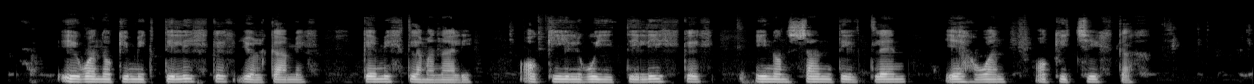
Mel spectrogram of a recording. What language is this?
Orizaba Nahuatl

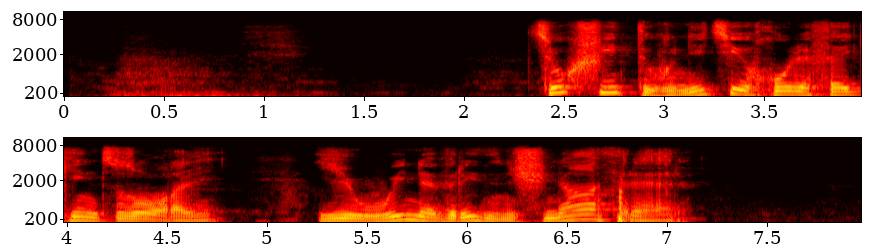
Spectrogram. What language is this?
Kabyle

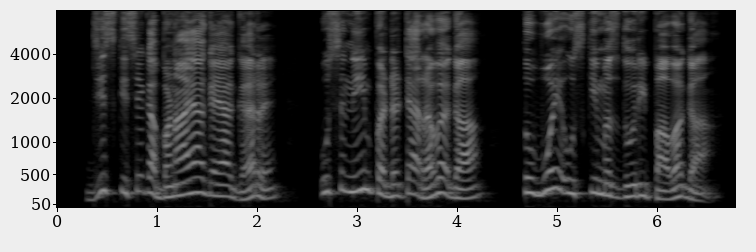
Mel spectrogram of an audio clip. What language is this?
Haryanvi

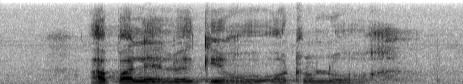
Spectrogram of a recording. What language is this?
Northern Sotho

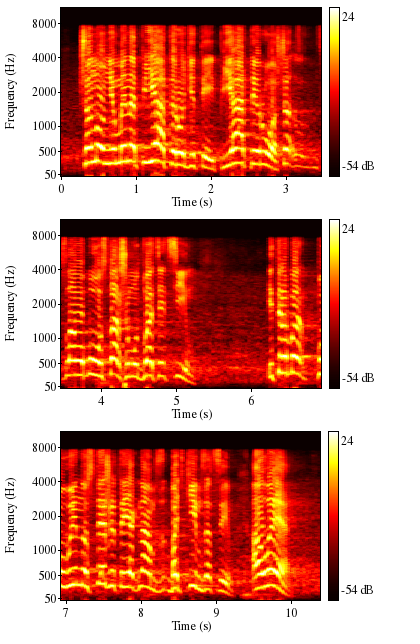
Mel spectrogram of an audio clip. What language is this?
Ukrainian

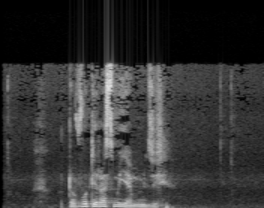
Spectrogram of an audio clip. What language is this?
Swahili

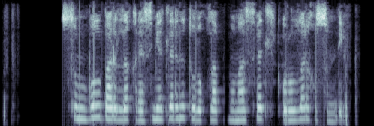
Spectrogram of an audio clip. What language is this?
Uyghur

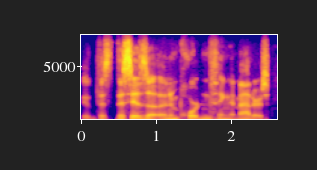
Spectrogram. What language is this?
English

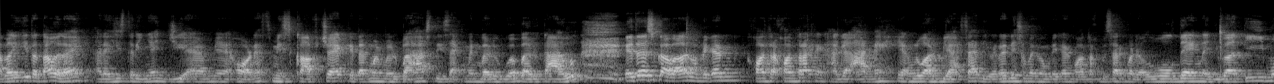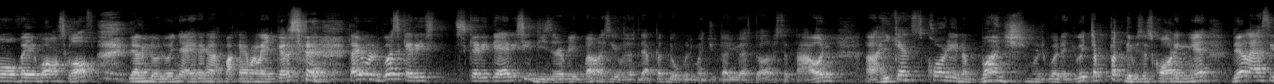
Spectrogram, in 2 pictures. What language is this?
Indonesian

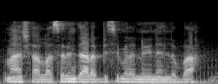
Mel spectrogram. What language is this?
Wolof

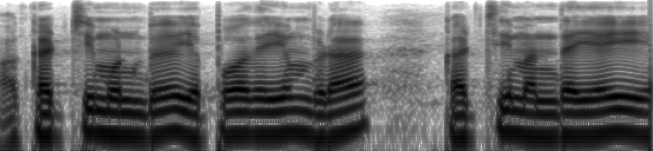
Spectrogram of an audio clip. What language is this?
Tamil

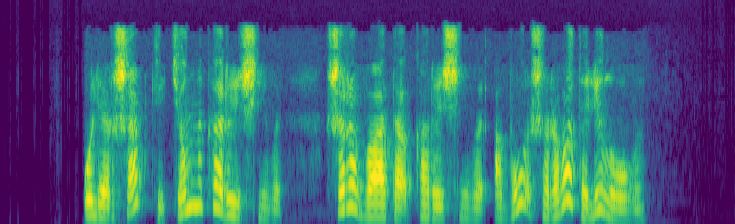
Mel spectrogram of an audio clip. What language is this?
Belarusian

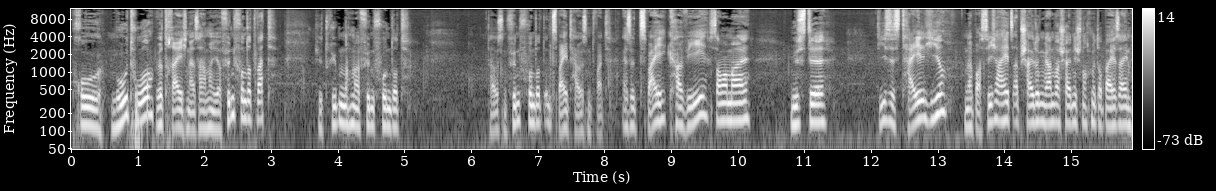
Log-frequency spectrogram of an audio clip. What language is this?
German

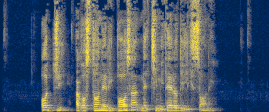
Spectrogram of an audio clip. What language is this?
Italian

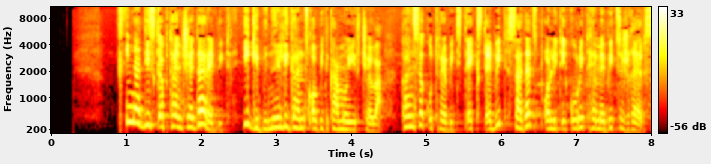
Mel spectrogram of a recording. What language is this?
Georgian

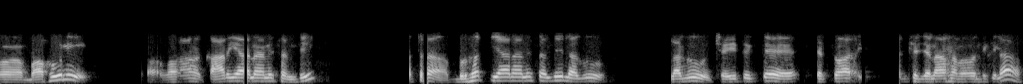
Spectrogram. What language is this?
Sanskrit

